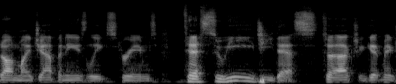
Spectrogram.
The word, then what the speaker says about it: Suigi: my Japanese league streams Tetsuweji desu to actually get make sure people pronounce it properly. So, Sweji like Luigi, that's where the gimmick came from.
